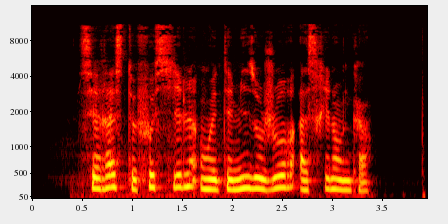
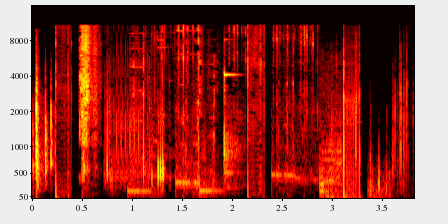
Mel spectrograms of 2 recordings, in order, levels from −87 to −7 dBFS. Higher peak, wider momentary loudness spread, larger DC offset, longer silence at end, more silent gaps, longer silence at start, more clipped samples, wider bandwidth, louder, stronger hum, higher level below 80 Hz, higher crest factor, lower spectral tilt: second, -16 dBFS vs -2 dBFS; second, 7 LU vs 20 LU; neither; about the same, 0 s vs 0.1 s; second, none vs 3.31-3.36 s; first, 0.5 s vs 0 s; neither; about the same, 11.5 kHz vs 11.5 kHz; second, -30 LUFS vs -26 LUFS; neither; second, -64 dBFS vs -58 dBFS; second, 14 dB vs 28 dB; first, -5.5 dB/octave vs -0.5 dB/octave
